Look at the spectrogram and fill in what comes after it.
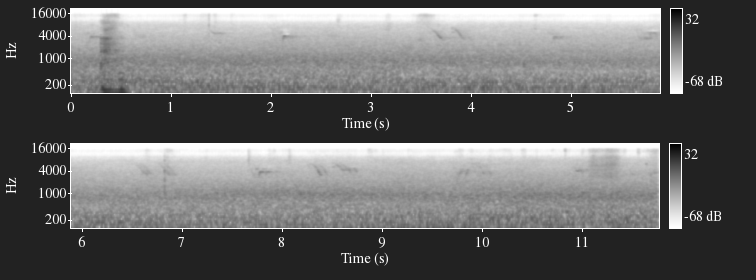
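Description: Birds chirping in short, scattered calls over a steady outdoor background hiss, with one brief louder sound just after the start.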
